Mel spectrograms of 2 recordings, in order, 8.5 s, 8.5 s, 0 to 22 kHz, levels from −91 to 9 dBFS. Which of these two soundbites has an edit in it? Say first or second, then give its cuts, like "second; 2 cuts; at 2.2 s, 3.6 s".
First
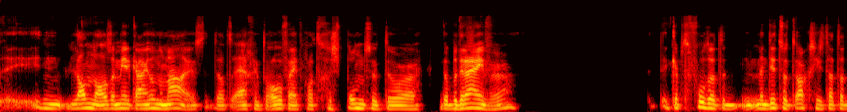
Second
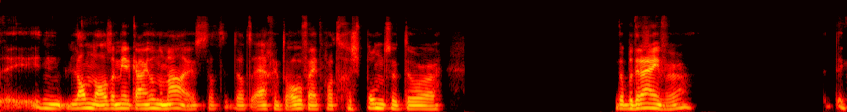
first; 2 cuts; at 2.0 s, 4.3 s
